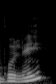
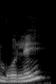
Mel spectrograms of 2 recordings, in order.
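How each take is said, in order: No difference in how they are said.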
